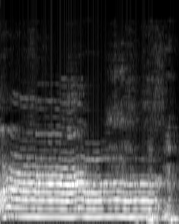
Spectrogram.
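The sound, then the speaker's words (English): A bagpipe with a bag made from a sheep's stomach warming up: a steady, reedy, buzzing tone held for over a second, then wavering and turning rough and breathy before it cuts off. No one speaks. “So it's this huge air contraption with pipes coming out.”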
